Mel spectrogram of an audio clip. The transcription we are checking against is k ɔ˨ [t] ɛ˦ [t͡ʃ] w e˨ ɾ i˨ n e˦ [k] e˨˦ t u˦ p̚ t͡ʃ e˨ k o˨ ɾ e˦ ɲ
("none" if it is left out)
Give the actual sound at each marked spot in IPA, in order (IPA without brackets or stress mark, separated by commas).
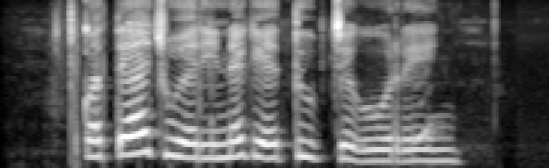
t, t͡ʃ, k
